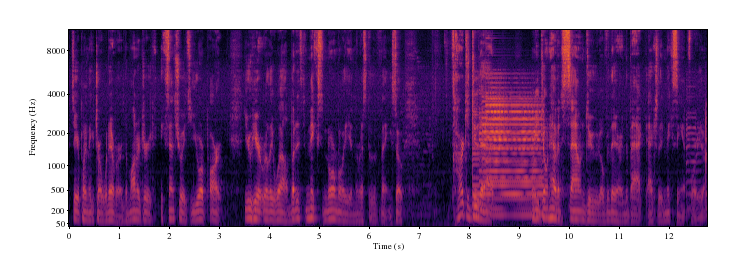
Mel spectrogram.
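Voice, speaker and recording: A man streaming from a home setup who talks casually and rambles through technical points, often stopping to correct himself. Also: deep voice. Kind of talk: singing with guitar, then casual chat. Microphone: headphones and studio mic. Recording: guitar music underneath.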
